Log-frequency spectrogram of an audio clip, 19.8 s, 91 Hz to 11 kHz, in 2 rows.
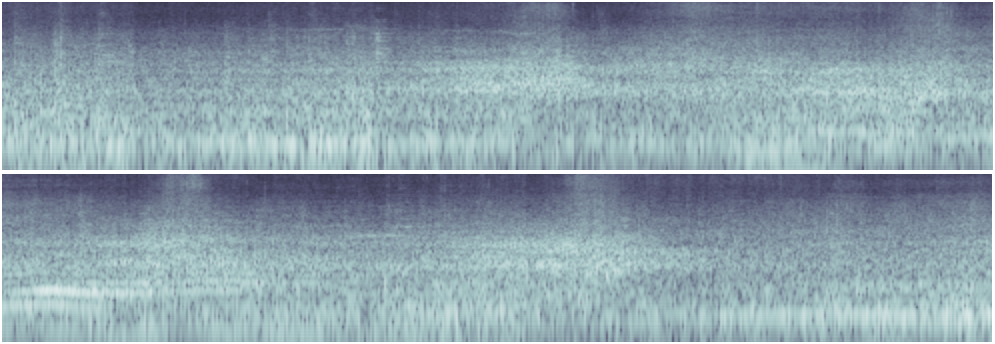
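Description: Freight train rolling past slowly, wheels clattering over rail joints. From about halfway through, the low steady running of a Grand Trunk Western GP38-2 diesel locomotive's EMD 16-cylinder two-stroke engine joins the rail noise as the unit goes by.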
